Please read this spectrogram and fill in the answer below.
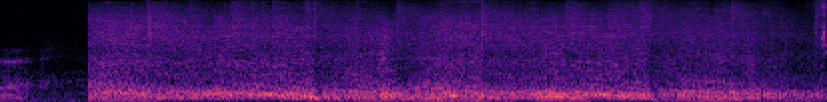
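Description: A sudden, loud, steady rushing noise starts about half a second in and holds, with shouting voices mixed into it.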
